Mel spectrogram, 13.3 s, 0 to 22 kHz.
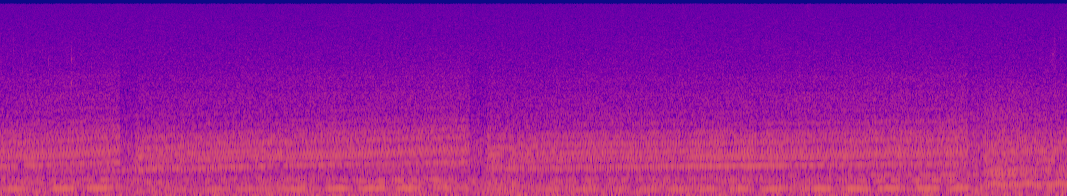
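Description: A race car with a V6 engine in Forza Motorsport 6 holds a loud, sustained high-revving drone that climbs steadily, with two or three brief dips at gear shifts. No one talks.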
